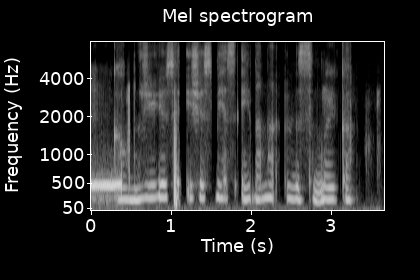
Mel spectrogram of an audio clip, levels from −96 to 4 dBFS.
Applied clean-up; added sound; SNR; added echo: neural diffusion model UNIVERSE++.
